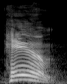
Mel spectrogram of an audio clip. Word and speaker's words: Pam: Okay, note that it is aspirated. Okay, we have a and Pam. You can add a stress. Why would we add a stress? Because Pam is a 实词. If you put Pam in a sentence, we're going to stress her. There is no way we would leave Pam unstressed in a sentence like, hey, Pam is here. Pam is going to be stressed no matter what.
